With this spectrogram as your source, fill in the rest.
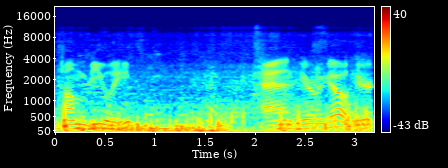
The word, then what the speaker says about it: Tumbili: coming out next year tule i had the name wrong is tom vili and here we go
